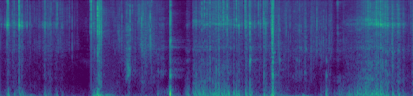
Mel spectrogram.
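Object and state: Soap bar being carved.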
